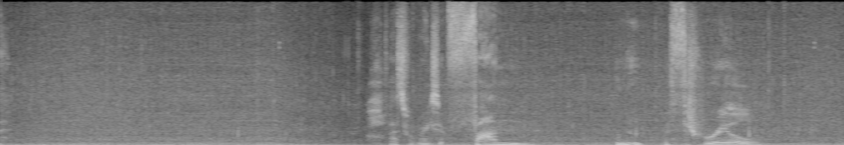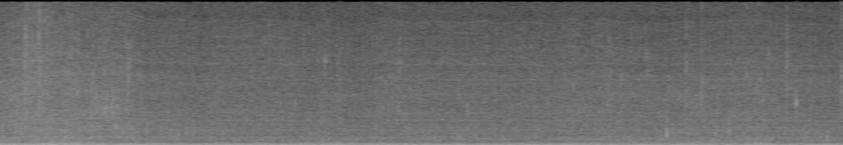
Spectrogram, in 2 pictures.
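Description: A truck engine rumbles steadily at low revs.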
